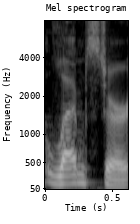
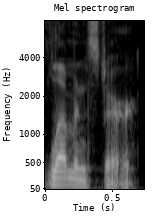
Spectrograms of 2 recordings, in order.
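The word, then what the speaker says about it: Leominster: It is not Lemster. It is Lemonster. Like, don't don't don't start pulling that on me.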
